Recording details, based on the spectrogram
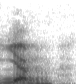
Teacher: Asalnya yan tanwin dua di sebenarnya sahabat-sahabat ya, tapi di dalam Al-Quran Asal Musmani pada hukum iqlab diberikan satu baris tapi ditemani dengan mim kecil. Bacanya daripada yan tukarkan kepada bunyi mim, daripada nun kepada mim, yan jadi yam, tetapi dibacakan dengan dua harakat.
